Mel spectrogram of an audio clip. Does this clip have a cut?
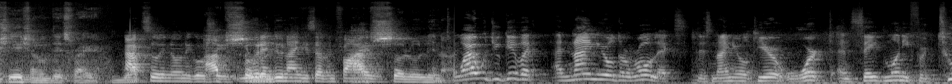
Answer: yes; 3 cuts; at 1.1 s, 4.5 s, 6.9 s

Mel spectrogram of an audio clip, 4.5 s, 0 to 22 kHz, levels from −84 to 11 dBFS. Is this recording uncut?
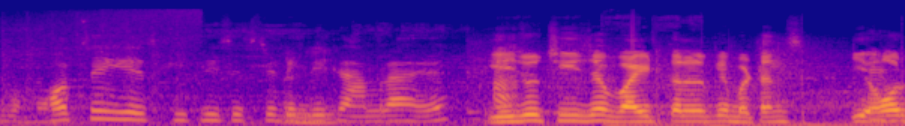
no; 1 cut; at 2.3 s

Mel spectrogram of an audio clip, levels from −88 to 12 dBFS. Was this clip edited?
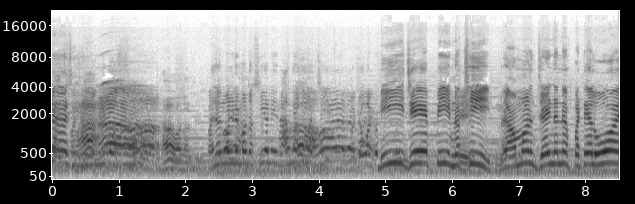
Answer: yes; 1 cut; at 4.8 s

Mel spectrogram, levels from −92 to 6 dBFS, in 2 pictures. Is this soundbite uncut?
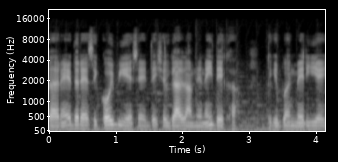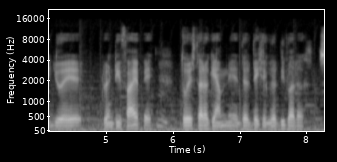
yes; 0 cuts

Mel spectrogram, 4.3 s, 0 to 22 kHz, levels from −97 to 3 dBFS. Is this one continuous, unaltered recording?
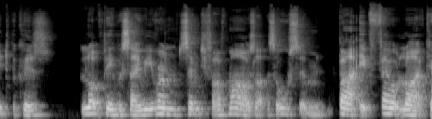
no; 1 cut; at 3.2 s

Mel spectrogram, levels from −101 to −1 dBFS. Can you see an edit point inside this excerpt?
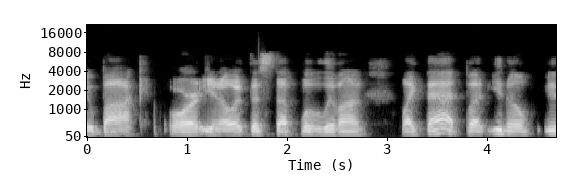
no; 0 cuts

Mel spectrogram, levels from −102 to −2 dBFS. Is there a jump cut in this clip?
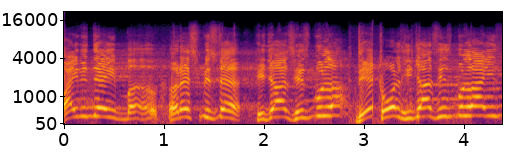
yes; 1 cut; at 2.9 s

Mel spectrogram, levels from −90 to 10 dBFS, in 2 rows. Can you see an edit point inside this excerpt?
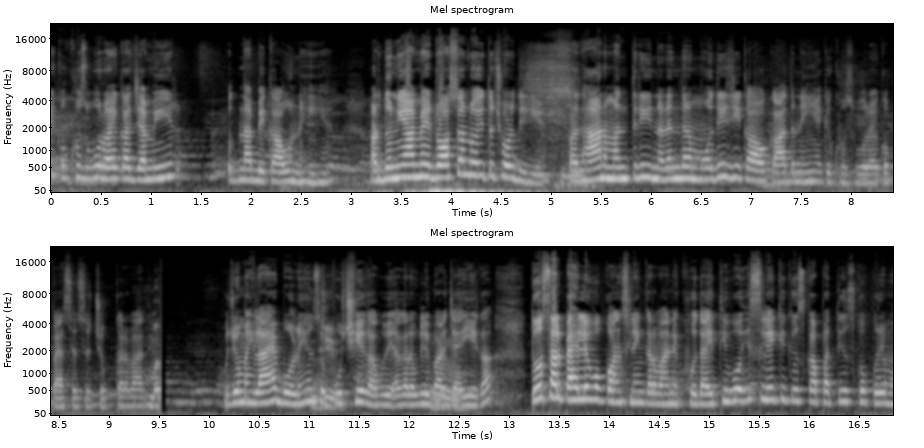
yes; 1 cut; at 9.5 s

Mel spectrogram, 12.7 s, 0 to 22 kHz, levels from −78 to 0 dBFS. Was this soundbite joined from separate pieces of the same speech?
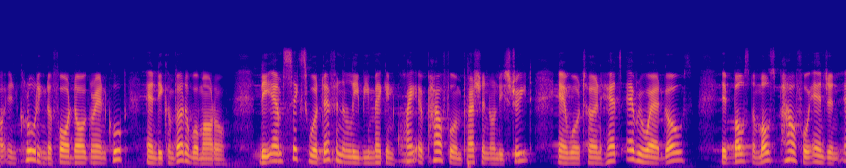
yes; 1 cut; at 5.2 s

